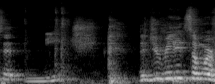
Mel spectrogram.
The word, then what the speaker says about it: Nietzsche: of life okay yeah i read it somewhere niche or something okay high school all right yeah they had us read that you know lock and everything i said did you pronounce it nietzsche did you read it somewhere friedrich nietzsche i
